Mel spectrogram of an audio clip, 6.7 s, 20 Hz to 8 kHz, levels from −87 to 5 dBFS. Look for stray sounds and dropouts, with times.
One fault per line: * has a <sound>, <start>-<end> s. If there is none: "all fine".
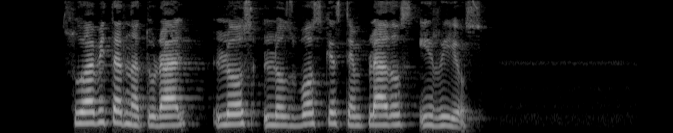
all fine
